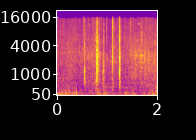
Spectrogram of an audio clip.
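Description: Mountain bikes moving off on a rocky dirt track: a few sharp clicks and knocks from the bikes and stones over a low rumble.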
